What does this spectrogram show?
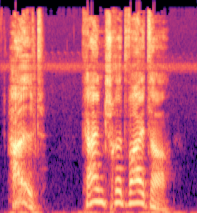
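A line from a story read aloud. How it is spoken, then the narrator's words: Dwarf barking crisply. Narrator (German): bellte einer der Zwerge zackig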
